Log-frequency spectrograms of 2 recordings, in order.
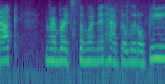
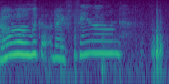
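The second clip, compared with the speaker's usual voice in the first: delighted surprise; 6 semitones higher, slower than usual. Real, not acted. Delighted discovery.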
